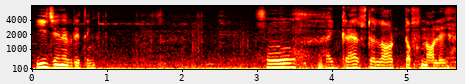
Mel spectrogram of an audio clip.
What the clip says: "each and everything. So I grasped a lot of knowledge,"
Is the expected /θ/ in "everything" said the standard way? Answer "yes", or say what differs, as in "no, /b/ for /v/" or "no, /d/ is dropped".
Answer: no, /t/ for /θ/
